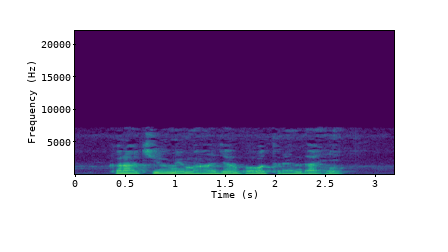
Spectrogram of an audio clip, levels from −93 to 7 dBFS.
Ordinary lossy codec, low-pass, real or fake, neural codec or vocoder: MP3, 48 kbps; 7.2 kHz; fake; vocoder, 24 kHz, 100 mel bands, Vocos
